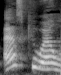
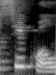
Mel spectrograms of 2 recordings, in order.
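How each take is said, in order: First: Each letter is said separately. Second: It is said as one word, sequel. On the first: "saying each letter separately" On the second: "like a movie sequel"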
